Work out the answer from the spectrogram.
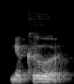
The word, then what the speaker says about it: Nacua: Nacua.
